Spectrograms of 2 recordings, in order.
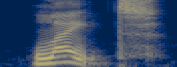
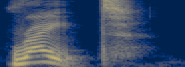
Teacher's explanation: the alvear sound L that's pronounced with the tip of the tongue touching the back of the upper teeth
